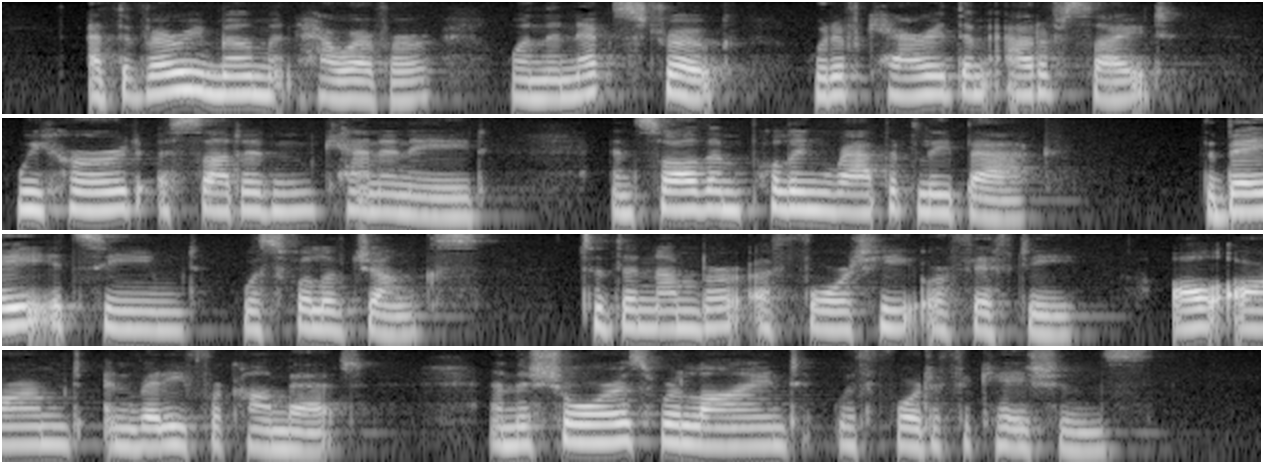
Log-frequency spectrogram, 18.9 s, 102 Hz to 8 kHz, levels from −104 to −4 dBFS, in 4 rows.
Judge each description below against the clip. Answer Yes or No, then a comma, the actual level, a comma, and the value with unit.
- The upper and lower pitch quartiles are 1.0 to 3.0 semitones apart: Yes, narrow, 2.6 semitones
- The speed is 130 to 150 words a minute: No, average, 175 wpm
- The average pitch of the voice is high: Yes, high, 205 Hz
